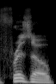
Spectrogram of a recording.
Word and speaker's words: Frizzo: The town's police chief, Laura Frizzo, pronounced F-R-I-Z-Z-O, starts asking questions.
